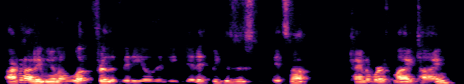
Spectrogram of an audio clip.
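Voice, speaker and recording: A man's voice: medium pitch, fast talker, breathy edge, poor audio. A man hosting a casual live stream, worked up and emphatic, rambling with restarts and mild swearing, from Canada.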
